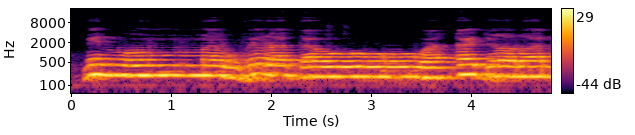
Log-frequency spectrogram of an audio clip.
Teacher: Tanwin bertemu wawu itu idgham bi guna, masukkan bunyi tanwin ke huruf wawu. Minhum maghfiratan sampai ditahan.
